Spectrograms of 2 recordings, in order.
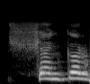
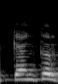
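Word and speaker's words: chancre: इसको बाज़ हमारे बड़े बड़े पढ़े लिखे डॉक्टर भी कैंकर कहते हैं। तो ये शैंकर है बेसिकली, ठीक है। ब्रिटिश प्रोनाउंसिएशन में ये शैंकर, जो CH है शीन की आवाज़ निकालेगा।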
